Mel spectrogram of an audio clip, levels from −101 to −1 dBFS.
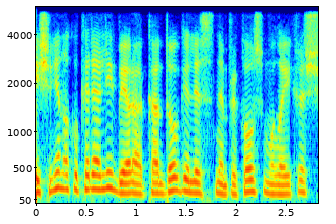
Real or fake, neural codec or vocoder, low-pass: fake; codec, 16 kHz, 0.8 kbps, ZipCodec; 5.4 kHz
